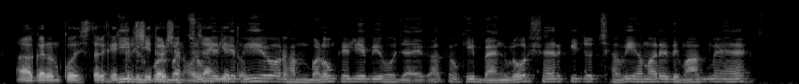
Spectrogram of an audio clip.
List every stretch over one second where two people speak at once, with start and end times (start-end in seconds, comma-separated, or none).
1.0-2.5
